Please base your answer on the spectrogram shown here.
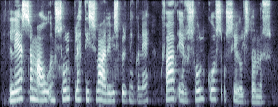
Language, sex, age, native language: Icelandic, female, 30-39, Icelandic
